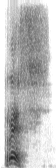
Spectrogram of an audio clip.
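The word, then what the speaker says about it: ריש: Oke, sekarang kita lanjutkan rest ya. Res. Rest pengucapannya seperti Anda melafalkan R atau rasa.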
